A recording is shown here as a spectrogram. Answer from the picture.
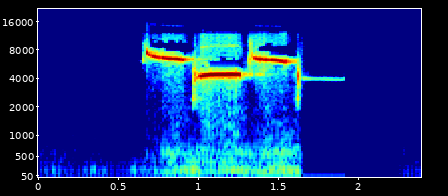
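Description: Carolina chickadee song: four clear whistled notes alternating high and low, the "fee-bee fee-bay" pattern, starting about half a second in and lasting about a second.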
